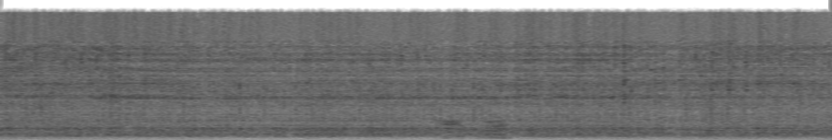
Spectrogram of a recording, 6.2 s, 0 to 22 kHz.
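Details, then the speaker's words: Ford Escort Mk3 CVH engine with a new Weber carb, choke on, after fitting a fresh exhaust: a soft, even idle with little exhaust rumble, no leaks or rattles. Quiet, healthy, normal idle. "you ever heard a CVH sound as quiet as that"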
